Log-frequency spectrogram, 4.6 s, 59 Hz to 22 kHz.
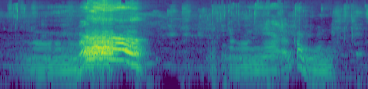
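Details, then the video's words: A five-month-old black-and-tan Shiba Inu puppy confronting a recorder gives a drawn-out, wavering howl-like bark that rises and falls, followed after a brief gap by a quieter, lower grumbling whine. "5개월 시바견블랙탄 용감해지다! 드디어 짖어보는시바견 녹음기와 싸우다"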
